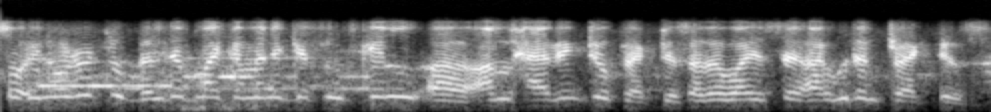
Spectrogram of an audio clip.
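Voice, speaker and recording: Someone with an Indian accent speaks very fast at a very even loudness, with noticeable background noise. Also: man. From Haryana, northern India. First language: Hindi. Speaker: office worker, English learner. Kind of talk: interview. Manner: fluent, confident.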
